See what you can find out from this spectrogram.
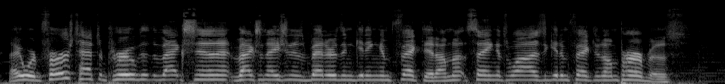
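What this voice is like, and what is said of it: Imitates another person's voice. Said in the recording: “I can do a Paul impersonation”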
